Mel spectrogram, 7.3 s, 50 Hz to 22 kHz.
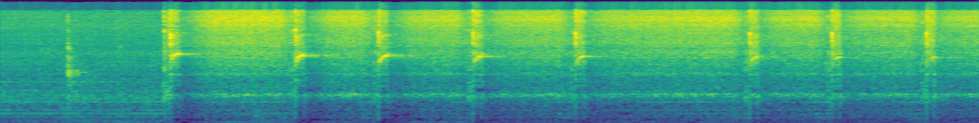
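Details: New plasma cutter on a weak garage outlet sharing a line with 15 other circuits; steady air hiss broken by sharp pops every half to one second as the arc drops out. Owner suspects inadequate power, unconfirmed: arc not sustaining.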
